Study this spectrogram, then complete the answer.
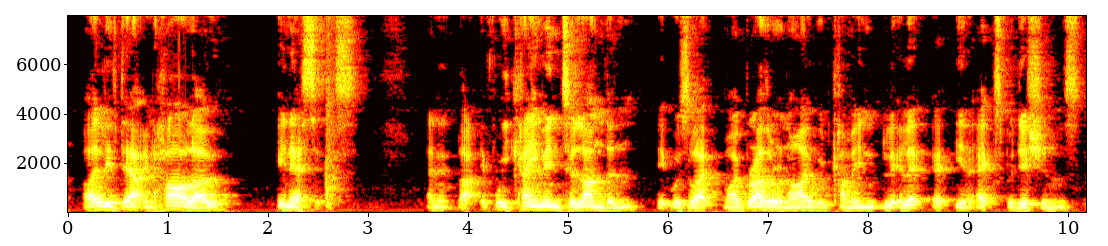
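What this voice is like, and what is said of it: London accent. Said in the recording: “you talk with a London accent”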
